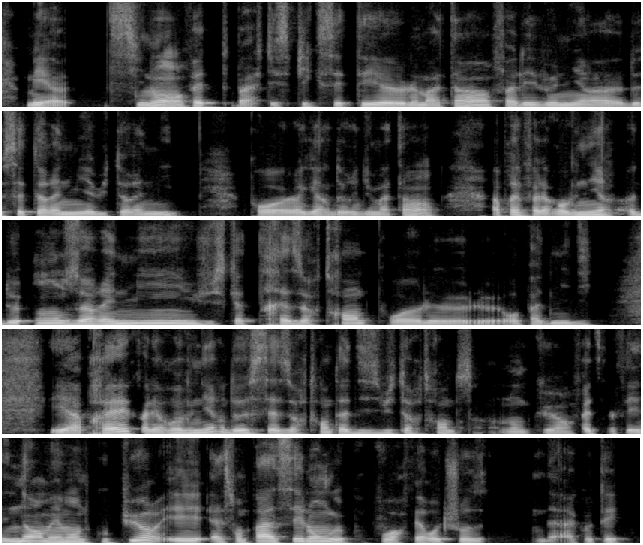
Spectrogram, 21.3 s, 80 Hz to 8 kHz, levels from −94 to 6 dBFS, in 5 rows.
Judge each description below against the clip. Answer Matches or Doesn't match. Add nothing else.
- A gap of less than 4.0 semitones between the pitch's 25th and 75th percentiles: Doesn't match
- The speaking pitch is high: Doesn't match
